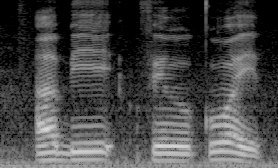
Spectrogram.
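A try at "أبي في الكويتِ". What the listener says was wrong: Dilengkapin sampai harokat terakhir bacanya. Fil Kuwaiti ya.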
